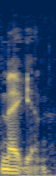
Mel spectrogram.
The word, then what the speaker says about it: M3GAN: uh Megan Megan yeah it's definitely pronounced Megan I wanna this is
